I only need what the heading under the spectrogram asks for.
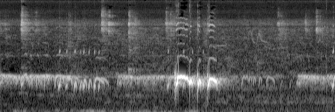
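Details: Local zebra dove in full song, used as a lure to set quiet doves singing: one loud, quick, bubbling cooed phrase midway over steady soft cooing from several other doves.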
